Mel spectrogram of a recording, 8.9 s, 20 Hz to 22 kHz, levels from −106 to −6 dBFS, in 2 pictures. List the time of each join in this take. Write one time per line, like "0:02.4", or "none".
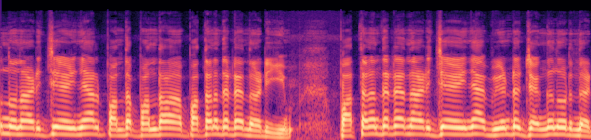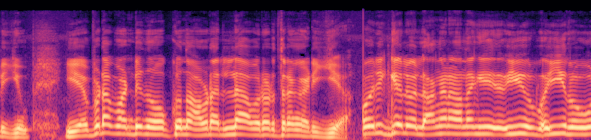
0:07.1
